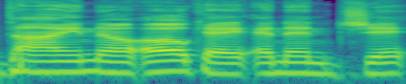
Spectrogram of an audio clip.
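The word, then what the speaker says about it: Deino: that's we pronounced that so it's ein like the number one in German Dino okay and then like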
